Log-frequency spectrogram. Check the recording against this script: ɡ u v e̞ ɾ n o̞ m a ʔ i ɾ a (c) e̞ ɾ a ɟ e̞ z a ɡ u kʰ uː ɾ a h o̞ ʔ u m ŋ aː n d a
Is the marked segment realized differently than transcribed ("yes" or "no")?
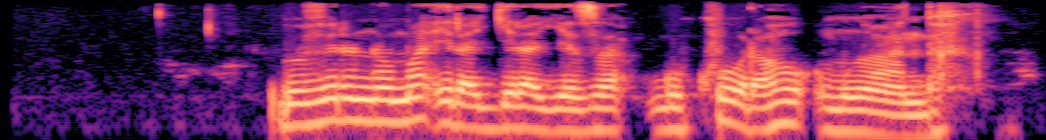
yes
